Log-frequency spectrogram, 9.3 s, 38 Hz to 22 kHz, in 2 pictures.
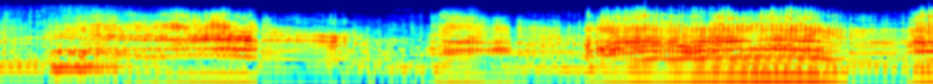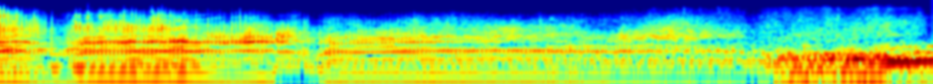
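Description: A race car at the St George 399 off-road race is driven flat out over its final laps, its engine howling loud and continuous with shifting pitch and brief dips, no voices.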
